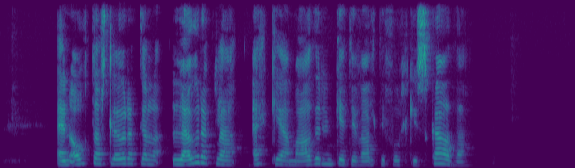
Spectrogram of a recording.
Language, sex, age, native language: Icelandic, female, 60-69, Icelandic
